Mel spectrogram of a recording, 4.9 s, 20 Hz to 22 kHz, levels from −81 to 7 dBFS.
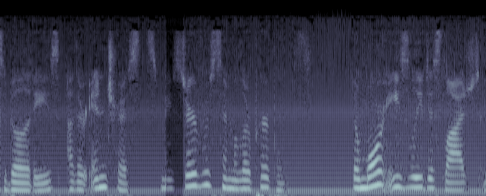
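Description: A raspy mains buzz runs through the whole speech clip, sitting about 10 dB below the voice. Sharp switching spikes from a dimmer, rectifier or poorly shielded line enter the signal twice per 50 Hz cycle, so the hum is rich in harmonics climbing into the kilohertz range. On a spectrogram it shows as a comb of evenly spaced horizontal lines, 50 Hz apart, unbroken from start to finish. The waveform carries a fine, spiky ripple beneath everything.

At 1.65 s a sudden gain jump cuts the level by 12 dB in a single step, and it stays down until 1.82 s before snapping back. The likely cause is a digital gain setting or bit shift applied instantly instead of ramped. Speech and the background buzz drop together, then return together. The waveform shows an abrupt, square-edged dip in the envelope lasting about 170 ms, and the spectrogram shows a uniformly dimmer vertical band bounded by sharp edges.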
